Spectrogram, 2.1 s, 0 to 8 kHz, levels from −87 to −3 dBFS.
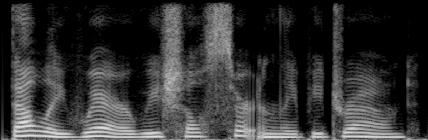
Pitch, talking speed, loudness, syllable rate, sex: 205 Hz, 195 wpm, -19 LUFS, 5.5 syllables/s, female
